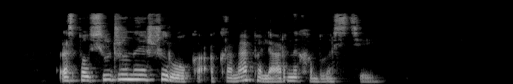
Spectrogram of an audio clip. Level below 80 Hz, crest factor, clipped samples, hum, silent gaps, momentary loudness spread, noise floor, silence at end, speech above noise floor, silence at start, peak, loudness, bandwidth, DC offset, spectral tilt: -72 dBFS; 20 dB; under 0.1%; none; none; 9 LU; under -90 dBFS; 1.35 s; over 65 dB; 0.6 s; -8 dBFS; -25 LUFS; 11.5 kHz; under 0.1%; -3.5 dB/octave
